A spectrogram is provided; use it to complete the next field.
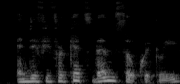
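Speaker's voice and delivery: plain reading voice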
